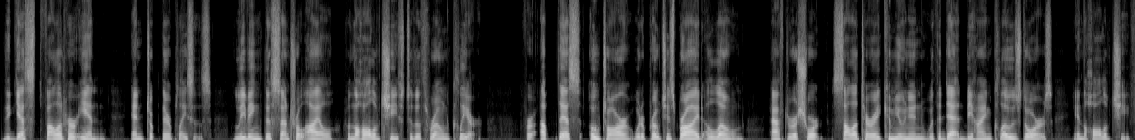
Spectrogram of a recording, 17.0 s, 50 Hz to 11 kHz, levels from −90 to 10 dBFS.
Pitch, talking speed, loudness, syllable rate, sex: 140 Hz, 170 wpm, -19 LUFS, 4.6 syllables/s, male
